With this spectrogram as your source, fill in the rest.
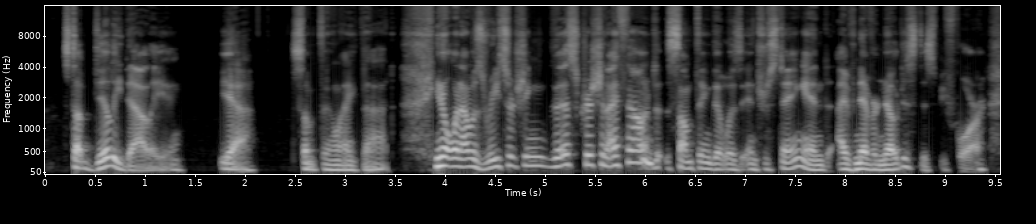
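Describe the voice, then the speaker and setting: With a Californian accent, a man talks at a fairly quick pace and medium pitch with very wide pitch swings, in a dry, close sound with no echo. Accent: California. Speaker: English teacher podcast co-host. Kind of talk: casual chat.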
